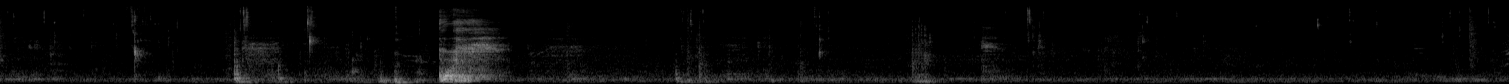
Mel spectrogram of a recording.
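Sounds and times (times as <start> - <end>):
person chewing: 0.0 - 3.2.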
